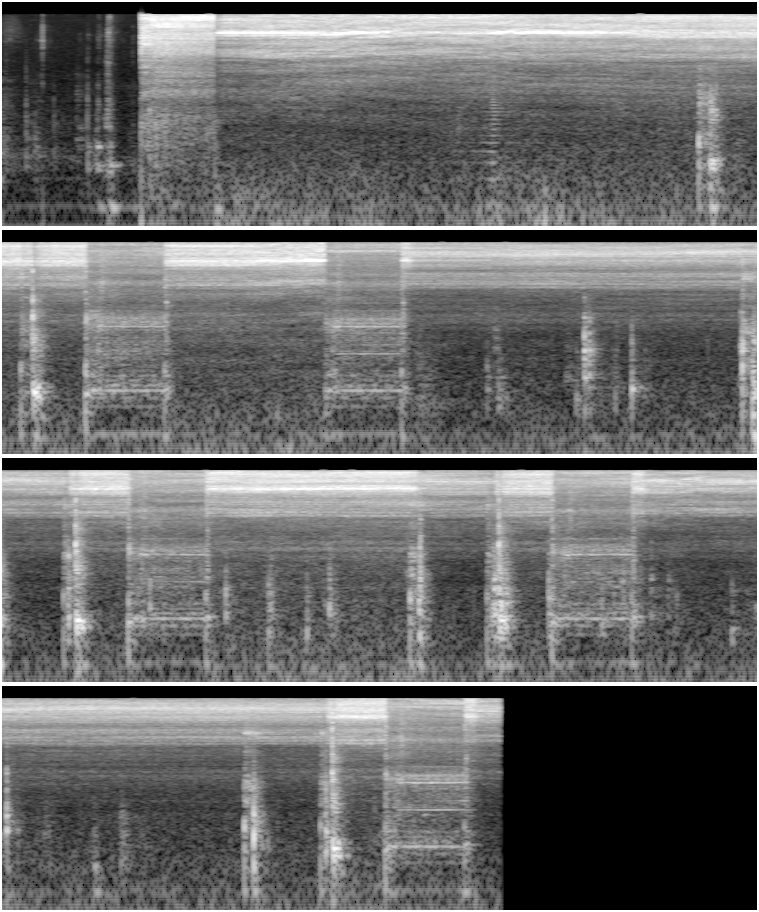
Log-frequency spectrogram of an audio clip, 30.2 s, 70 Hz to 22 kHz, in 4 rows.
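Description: Pneumatic tamp label applicator (Take-A-Label TAL-3100T) coming under compressed air: a sudden steady loud hiss starts about a second in as the air line is connected. Through the rest of the clip it keeps hissing, with sharp knocks and short louder surges of air as the tamp cylinder cycles, stamping labels onto boxes.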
